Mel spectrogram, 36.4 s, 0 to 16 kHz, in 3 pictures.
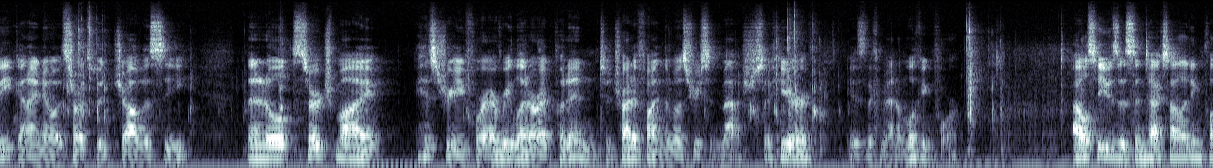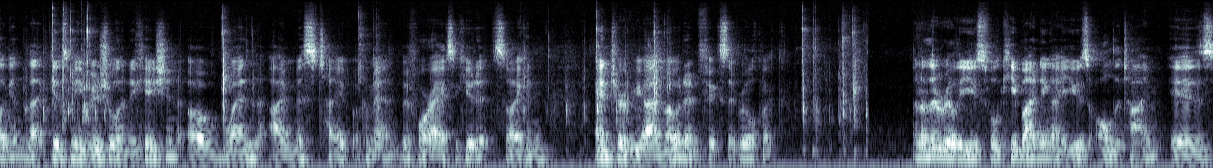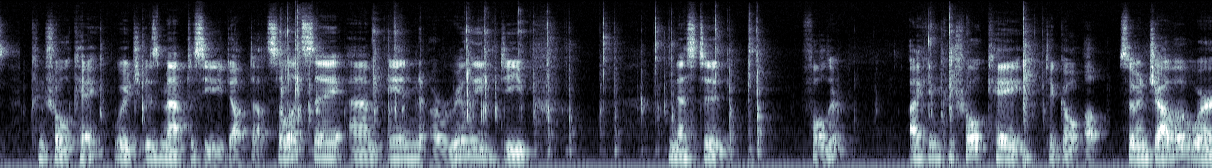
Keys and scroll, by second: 0.5-1.4 typing, 8.0 ctrl+e, 9.7 ctrl+c, 10.0 BackSpace, 12.5-14.4 typing, 15.8 typing, 18.2 Escape, 18.7-20.4 typing, 20.7 ctrl+c, 26.9-30.0 typing, 30.4 Tab, 30.9 Tab, 31.5 Return, 31.8 Return, 33.8 ctrl+k, 34.6 ctrl+k.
